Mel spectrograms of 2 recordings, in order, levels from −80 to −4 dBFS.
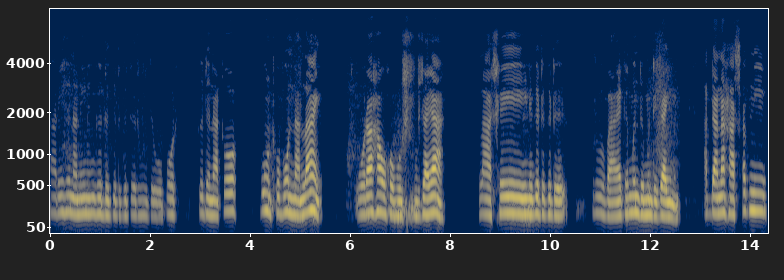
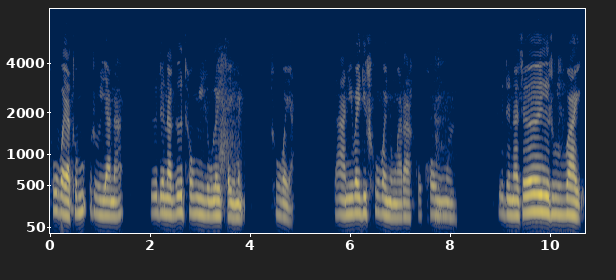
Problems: constant background noise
